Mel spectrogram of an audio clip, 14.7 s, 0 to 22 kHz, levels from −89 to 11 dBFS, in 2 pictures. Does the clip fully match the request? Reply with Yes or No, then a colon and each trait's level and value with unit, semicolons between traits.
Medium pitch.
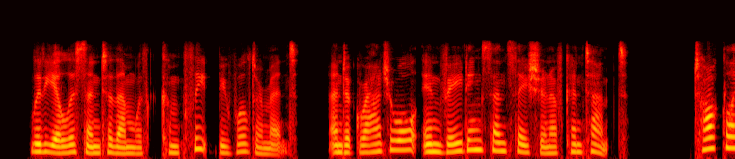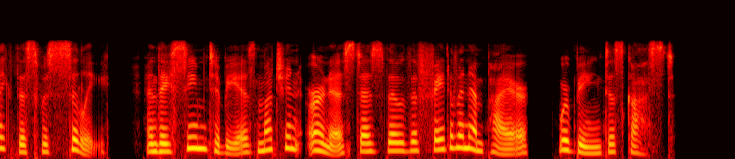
No: high, 195 Hz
